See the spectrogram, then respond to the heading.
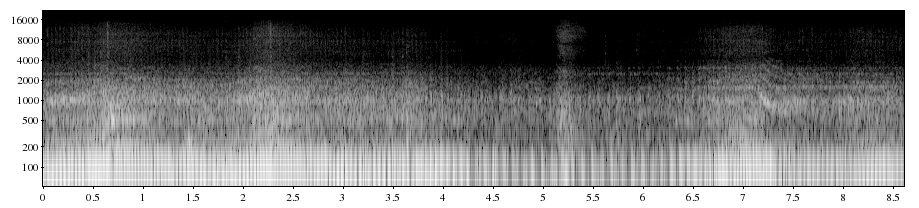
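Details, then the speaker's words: Honda SP 125 motorcycle at 16,000 km, before service, cooled down after washing: several rev blips rise and fall, slow to pick up each time; the lag is blamed on the engine being cold after the wash. "अभी हम इसको धुला के लाए हैं तो यह थोड़ा ठंडी हो गई है गाड़ी तो इस वजह से यह थोड़ा लैग मार रही"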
